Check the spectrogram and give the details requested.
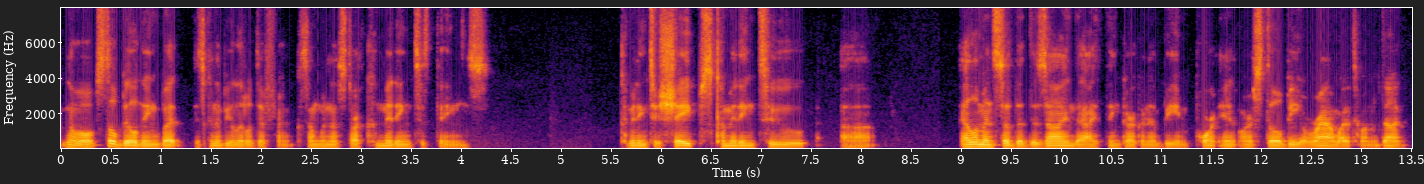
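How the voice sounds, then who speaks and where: Gravelly, low-voiced middle-aged New York man. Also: a little mellow, no echo, studio quality. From the Bronx, New York. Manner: playful, rambling, repeats phrases, drifts into asides. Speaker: artist hosting a live drawing stream. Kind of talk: casual live-stream chat while drawing. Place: indoors at a tabletop.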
